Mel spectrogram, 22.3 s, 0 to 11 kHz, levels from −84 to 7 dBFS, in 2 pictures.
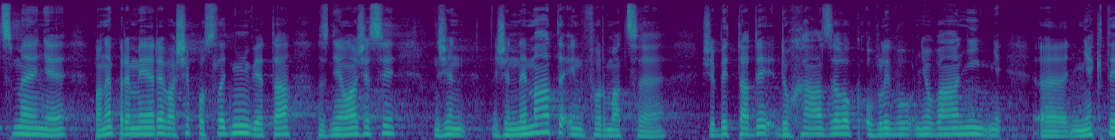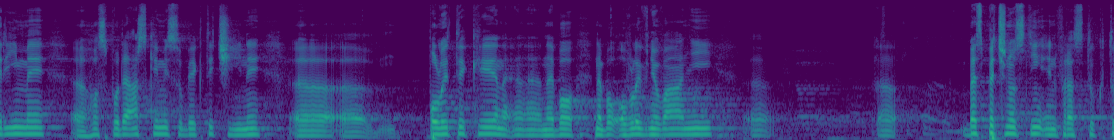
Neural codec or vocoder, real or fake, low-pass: none; real; 9.9 kHz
